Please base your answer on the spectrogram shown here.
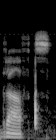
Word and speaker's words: draughts: but I just pronounce the draughts pronounced drafts I guess some some dialects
